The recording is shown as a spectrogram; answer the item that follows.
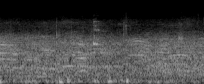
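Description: Basketball dribbled on a hardwood arena court, a short low thump every third of a second or so, over steady arena crowd noise.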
